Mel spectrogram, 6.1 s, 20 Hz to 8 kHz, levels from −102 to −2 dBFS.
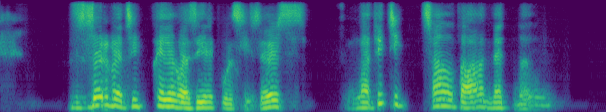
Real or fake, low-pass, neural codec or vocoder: fake; 7.2 kHz; codec, 16 kHz, 1 kbps, FreqCodec, smaller model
